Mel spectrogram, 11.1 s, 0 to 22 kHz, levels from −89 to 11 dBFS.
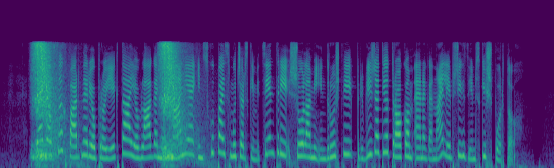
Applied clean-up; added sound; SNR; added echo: none; Whoosh, swoosh, swish; -3 dB; none.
